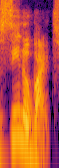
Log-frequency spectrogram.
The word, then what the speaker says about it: Cenobites: And then just this legion of baddies with them, the Cenobites, right? That's what they pronounce it.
